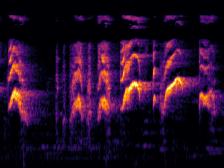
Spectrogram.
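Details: Loud cockatiel whistles: rising slurred notes alternate with short chirps over three seconds, clear and close.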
